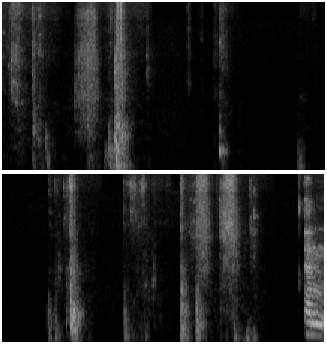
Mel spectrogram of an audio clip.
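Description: Books thump onto a shelf.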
